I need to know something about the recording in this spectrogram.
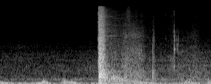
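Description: An air rifle fires with a sharp crack.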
